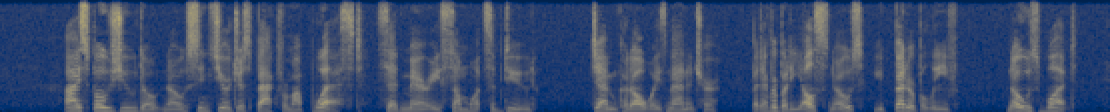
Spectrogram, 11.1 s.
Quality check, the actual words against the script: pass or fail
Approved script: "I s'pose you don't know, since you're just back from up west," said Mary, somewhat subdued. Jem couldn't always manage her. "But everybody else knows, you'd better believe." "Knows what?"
fail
